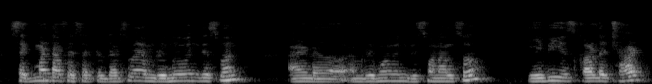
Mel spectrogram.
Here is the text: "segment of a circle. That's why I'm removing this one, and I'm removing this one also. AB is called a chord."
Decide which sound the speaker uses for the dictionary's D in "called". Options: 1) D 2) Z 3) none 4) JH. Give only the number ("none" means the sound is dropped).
1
